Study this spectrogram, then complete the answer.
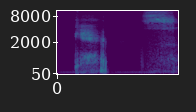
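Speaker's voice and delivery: sexy, breathy, sultry whisper, very hushed. Demonstrating photo-shoot advice to say carrots sexy, sultry whispered carrots. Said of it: "say carrots, but really sexy ... I just said carrots, but I whispered it".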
